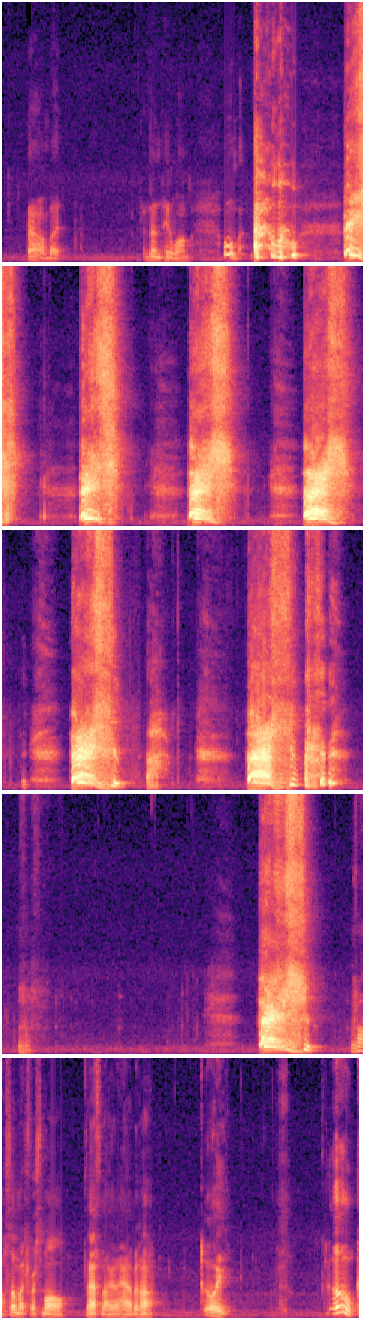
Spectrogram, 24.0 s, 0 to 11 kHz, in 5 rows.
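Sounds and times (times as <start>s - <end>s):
person sneezing wetly: 3.4s - 3.9s, 4.6s - 5.1s, 5.8s - 6.5s, 7.3s - 8.0s, 8.8s - 9.6s, 10.6s - 11.8s, 12.9s - 14.8s, 17.8s - 18.6s
breaths drawn in: 4.6s - 5.0s, 5.8s - 11.2s.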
